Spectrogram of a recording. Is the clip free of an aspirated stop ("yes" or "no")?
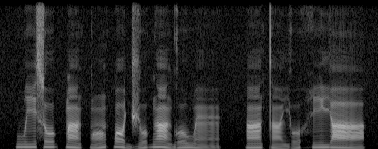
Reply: yes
